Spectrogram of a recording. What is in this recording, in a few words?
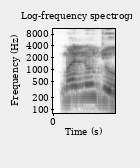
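"menuju", Malay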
